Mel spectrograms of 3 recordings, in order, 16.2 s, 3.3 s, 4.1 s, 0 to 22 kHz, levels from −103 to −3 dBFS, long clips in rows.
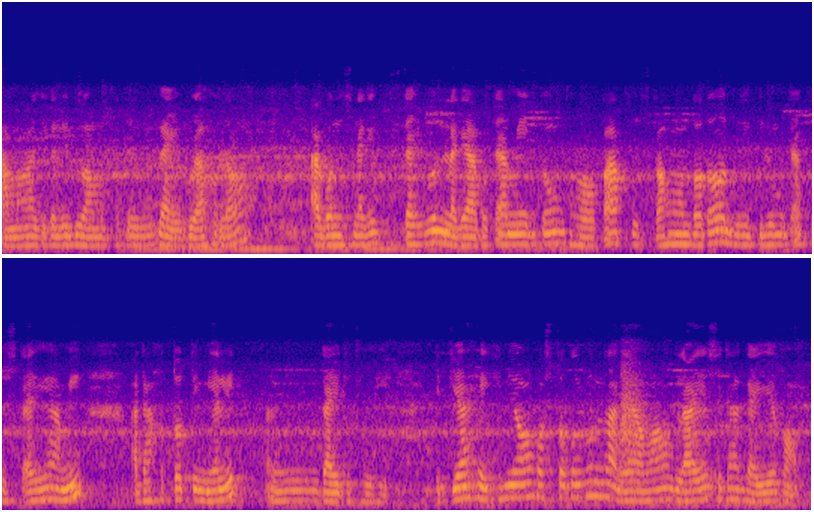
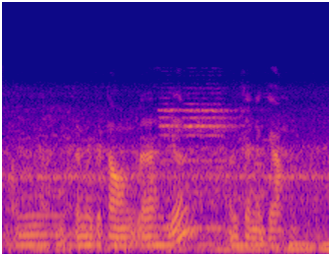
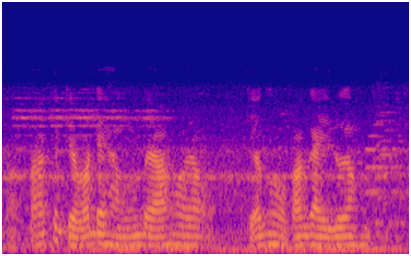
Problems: none marked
